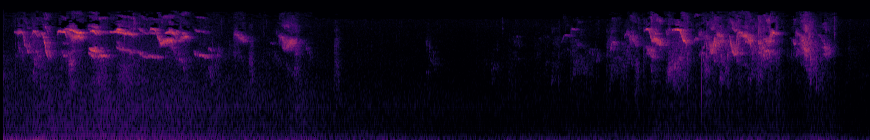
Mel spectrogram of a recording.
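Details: Wild common starlings at a garden bird feeder in the UK, described as noisy, lively and gregarious; bursts of high, squeaky, chattering and whistled notes in two dense spells, first and last few seconds, with a quieter pause between and low background rumble.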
